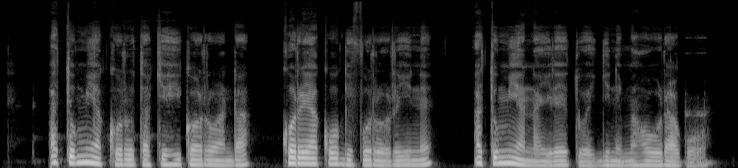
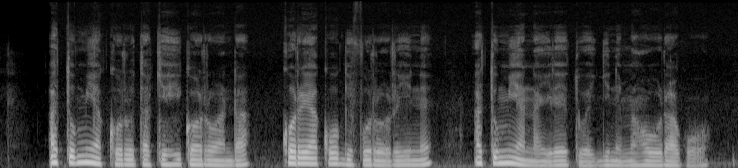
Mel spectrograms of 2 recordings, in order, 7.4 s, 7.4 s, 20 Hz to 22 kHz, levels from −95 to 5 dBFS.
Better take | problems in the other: second | noise reduction (neural mask model DeepFilterNet 3)

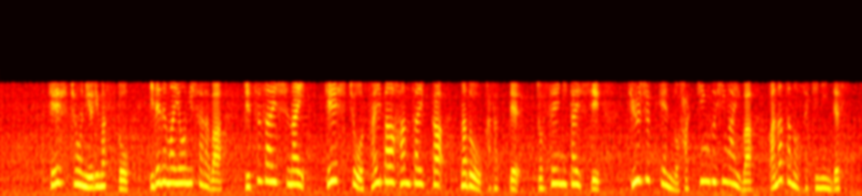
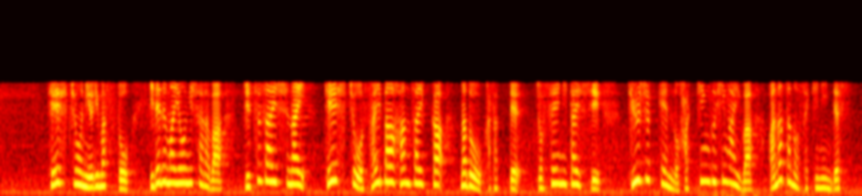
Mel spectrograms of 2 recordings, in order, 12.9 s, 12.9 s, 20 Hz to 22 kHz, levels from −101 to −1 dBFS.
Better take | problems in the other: second | background sound (Engine / Mechanisms); 18 dB below the speech

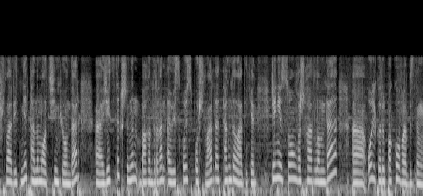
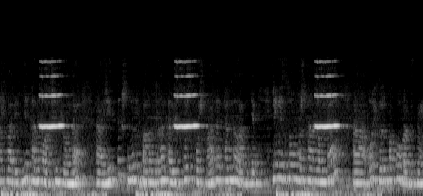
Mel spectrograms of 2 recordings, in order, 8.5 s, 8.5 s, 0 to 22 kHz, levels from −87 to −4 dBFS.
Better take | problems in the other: first | background sound (Squeak / Screech); 3 dB above the speech // room echo; dies away in 0.9 s

